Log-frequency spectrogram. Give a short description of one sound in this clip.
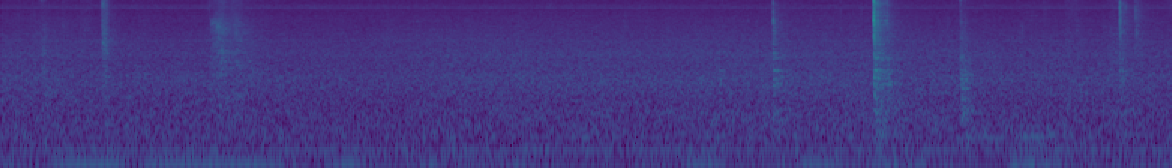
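Small metal parts clink and tap on a metal workbench.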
